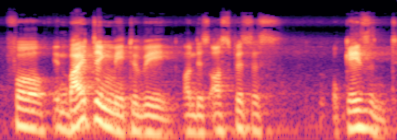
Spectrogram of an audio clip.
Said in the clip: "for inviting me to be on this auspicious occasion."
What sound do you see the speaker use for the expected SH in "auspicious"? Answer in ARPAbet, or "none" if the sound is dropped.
S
